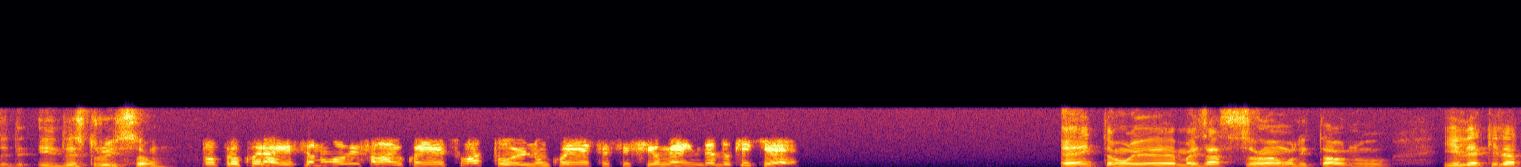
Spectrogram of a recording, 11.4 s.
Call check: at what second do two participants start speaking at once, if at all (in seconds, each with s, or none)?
none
